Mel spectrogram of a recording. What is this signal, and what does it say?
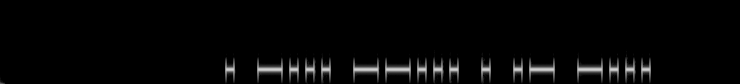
Morse code, heard as a keyed tone, about 15 wpm, 700 Hz. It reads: EB7EAB
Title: DXCC-100 Call Signs - 6 Characters - 15wpm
